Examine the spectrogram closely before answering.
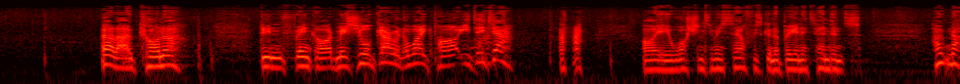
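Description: A man speaks in a calm, mocking tone close by.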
